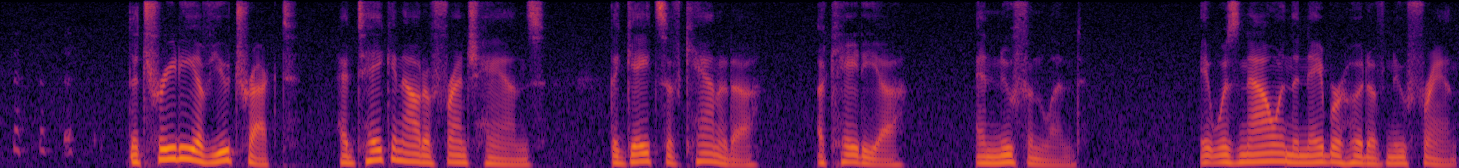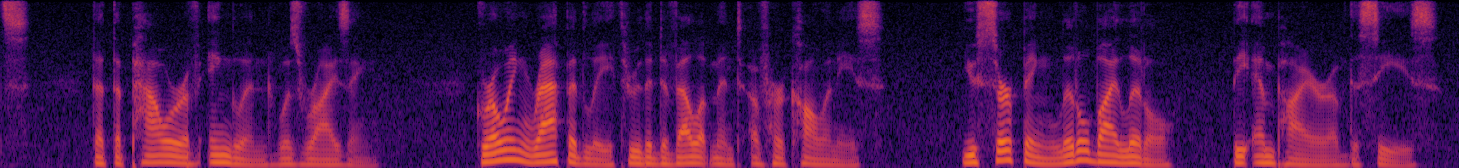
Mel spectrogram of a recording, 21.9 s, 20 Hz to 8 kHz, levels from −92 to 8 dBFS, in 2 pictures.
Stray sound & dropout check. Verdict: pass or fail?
fail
